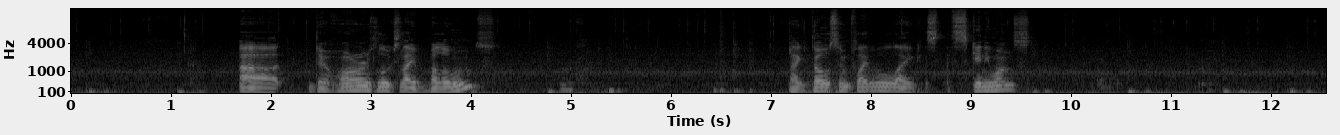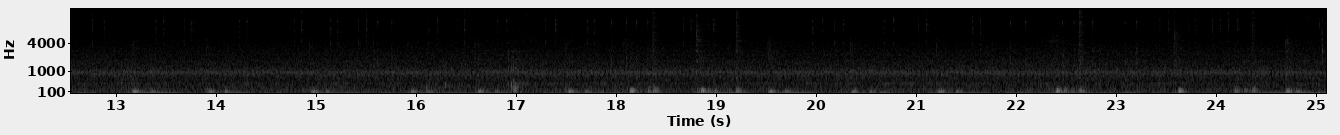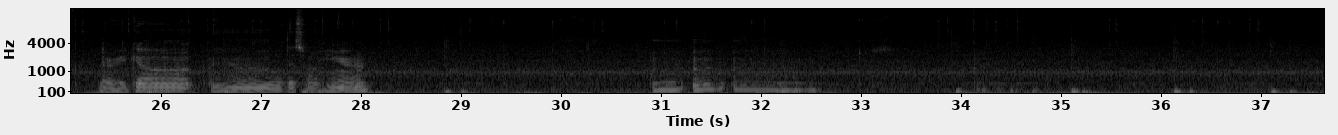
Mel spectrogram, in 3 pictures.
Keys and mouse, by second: 0.2 g, 1.1 g, 3.8 g, 4.7 g, 6.1 shift+right click, 7.2 z, 7.5 f, 9.6-13.9 typing, 14.9 g, 15.9 g, 16.4 click, 16.6 g, 17.5 g, 19.5 g, 20.3 g, 21.2 g, 24.6-27.8 drag, 24.7 f, 25.8 g, 26.6 g, 27.4 g, 28.1 click, 28.8 g, 29.5 click, 29.8 click, 32.2 e, 34.3 shift+right click, 35.1 f, 36.1 g, 36.5 click, 37.1 g.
